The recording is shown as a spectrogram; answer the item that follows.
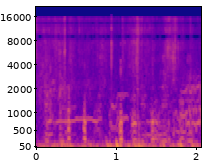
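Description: Chickens clucking as they feed, with a short held call and several sharp taps as they peck food from a plastic plate.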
